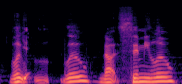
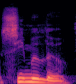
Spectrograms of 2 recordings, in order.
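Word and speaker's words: Simu Liu: I need to see simulu man it's Sean Chi delivering the Christmas story not similu simu simulu okay I just want I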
